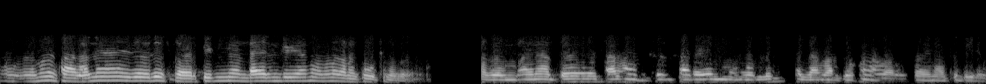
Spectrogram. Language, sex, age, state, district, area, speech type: Malayalam, male, 60+, Kerala, Malappuram, rural, conversation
